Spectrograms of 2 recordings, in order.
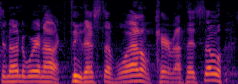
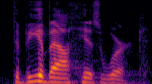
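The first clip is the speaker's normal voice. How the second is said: usual speaking voice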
